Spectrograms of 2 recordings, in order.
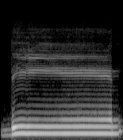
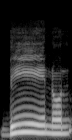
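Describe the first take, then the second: First: The word ends cut short without -un. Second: The word ends with the full -un ending. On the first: The reader stops at this word. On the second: The reader continues without stopping.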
